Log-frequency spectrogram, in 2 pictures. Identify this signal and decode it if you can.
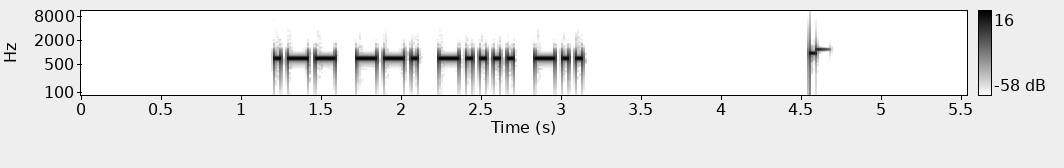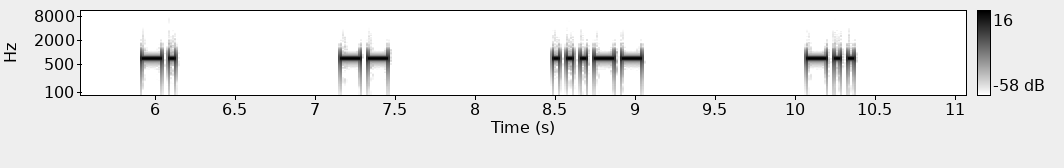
Morse code, heard as a keyed tone, about 28 wpm, spaced as for 12 wpm, 700 Hz. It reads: WG6D NM3D
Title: USA Call Signs - 4 Characters - 8x Character Spacing - 28wpm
